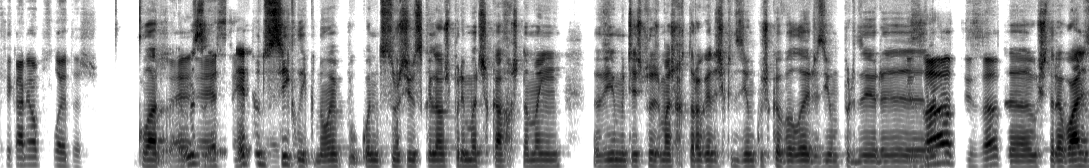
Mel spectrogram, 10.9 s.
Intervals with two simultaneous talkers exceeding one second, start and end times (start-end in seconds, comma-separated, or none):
1.4-3.1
